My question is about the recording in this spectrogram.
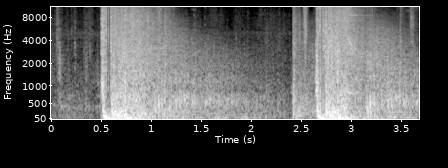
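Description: Gunfire in a video game: two loud bursts of rapid shots separated by a pause, each hitting hard and then trailing off in a rumbling tail, with no voices.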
